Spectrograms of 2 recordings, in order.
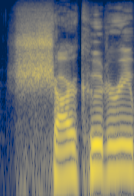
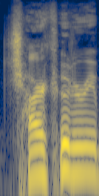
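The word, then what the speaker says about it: charcuterie: I guess it's a shuderie board. It is. Okay. Instead of a charerie board.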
